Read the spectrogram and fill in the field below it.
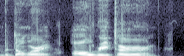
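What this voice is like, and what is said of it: Deliberately bad celebrity voice impression. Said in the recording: “my terrible Arnold impression ... That's the whole point, is to fuck it up and say it wrong.”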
